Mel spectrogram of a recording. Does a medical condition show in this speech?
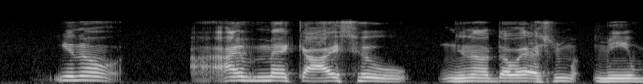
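Yes: cerebral palsy; cerebral palsy known since childhood; others sometimes ask why speech sounds funny or different, host hears New York accent, no typical CP voice.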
